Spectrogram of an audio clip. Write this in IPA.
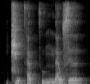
t͡ɕ o˧ t̪ʰ a˨ p̚ t̪ʰ u˨˩ ŋ n̪ a˧ w s ə˦

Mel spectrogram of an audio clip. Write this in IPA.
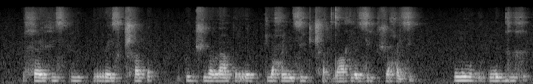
x ɛ fʲ ɛ sʲ p i | r e sʲ ʈ͡ʂʰ ɐ p | p ɨ ɡ ʃ i ɐ̯ l a p r e p k i ħ ɨ ɲ sʲ a k ʈ͡ʂʰ e k dˤ ɛ ɐ̯ x i ɐ̯ sʲ ɛ k ʃ ɨ ħ ɛ sʲ | ɲ u ɡʷ i p ɲ ɨ ɡ ɨ x

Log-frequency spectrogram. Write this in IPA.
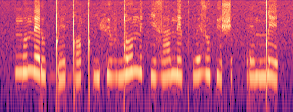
m ʊ n̪ ɛ ɾ u ɡ͡ǃ ɛ̤ ɡ͡ǃ ɔ ǃʰ i̤ fʲ o v ŋ͡ǃ o n̪ ɪ k i z a̤ n̪ e kʷʰ ɛ̤ z u pʲ ʊ ʃ | ɾ ɛ̤ m ŋ͡ǃ e

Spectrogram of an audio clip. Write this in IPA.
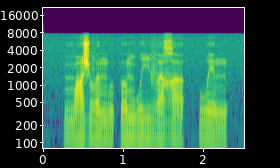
m ɑ ʒ β ə m u ʔ ʊ m w i β ɜ ʁ ʌ | w ɪ m

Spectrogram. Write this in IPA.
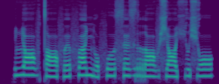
ʎ ɑː˧ v t ɑː˨ f ɛ˧ f a˦ ɲ ɔ˨ f ɤ˦ s ɛ˦ z r ɑː˧ v ɕ ɑː˧ ç ɤ˦ ɕ ɔː˦

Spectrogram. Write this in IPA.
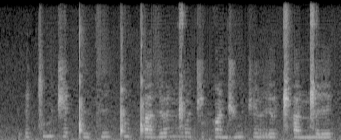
ʔ e ǀ ṳ d͡ʒ a ǃ e̤ t͡s e̤ ǃ u ǃ a z ø ŋ͡ǁ ũ t͡ʃ ə̤ q ã d͡ʒ ṳ t͡ʃ ə̃ r ʏ ǁʰ a ŋ͡ǁ e

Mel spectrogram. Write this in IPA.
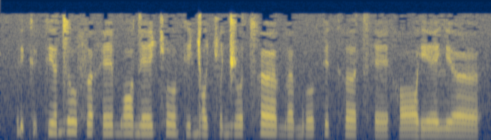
ɾʲ ə̰ kʲ ɔ̰ kʲ əː d͡z ʊː f œ h eː b ɔː d eː cʰ ʊː kʲ œ ɟ ɔː cʰ ʊ d͡ʒ ʊː t͡sʰ œː b œː b ʊː k e kʰ əː t͡sʰ eː h ɔː ɾʲ eː lʲ œː

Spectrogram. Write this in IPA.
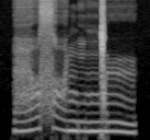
æ̤ sˤ æ̤ ŋ i ŋ͡ǀ ʉ

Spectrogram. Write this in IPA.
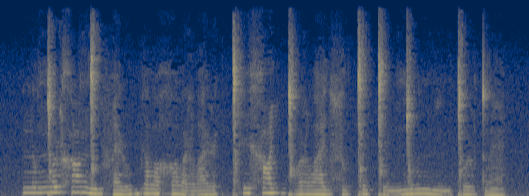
n ʊ˦ ŋ͡ǀ ʊ˦ ɭ x ɑ̃˦ ŋ͡ǀ i˨ f æ˨ ɭ u˦ b i˦ lˠ ʊ˦ h ʊ˦ lˠ ɪ˨ ɭ lˠ æ˦ ɭ | ǀʰ ɪ˦ x ɑ˦ ʎ ɡ͡ǀ ɔ˨ ɭ lˠ æ˨ lʲ sʷ ɪ˨ ǀ ɪ˦ ǀ ɪ˨ n ŋ͡ǀ u˦ n m ĩ˨ m ǀ ʊ˦ ɭ tʷ æ̃˨

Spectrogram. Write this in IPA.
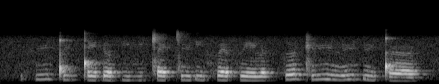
f y ǃ y ǃ e ɗ ə pʲ e vʲ ə ǁ ɛ ǀ y ɗ i f ɛ f e l ə k ə ǁ y l y ɗ y ǃ œ

